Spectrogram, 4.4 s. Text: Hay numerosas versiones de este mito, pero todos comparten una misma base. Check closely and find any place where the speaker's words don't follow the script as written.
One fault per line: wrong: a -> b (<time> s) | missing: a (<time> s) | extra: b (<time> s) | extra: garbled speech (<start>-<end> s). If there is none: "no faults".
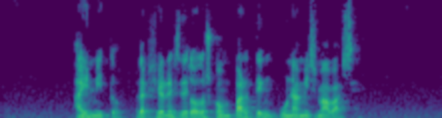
wrong: numerosas -> mito (0.9 s)
missing: este mito pero (1.8 s)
